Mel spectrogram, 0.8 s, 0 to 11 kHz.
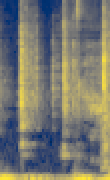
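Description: Keystrokes on a computer keyboard entering a localhost address on a Windows 10 PC: three short bursts of clicky typing, fairly close and quiet, with no talking.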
